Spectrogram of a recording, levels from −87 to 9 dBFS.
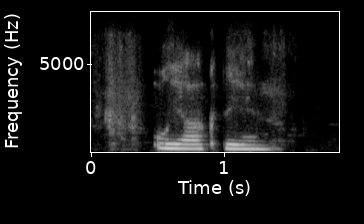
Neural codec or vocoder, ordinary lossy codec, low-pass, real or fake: none; Opus, 16 kbps; 7.2 kHz; real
